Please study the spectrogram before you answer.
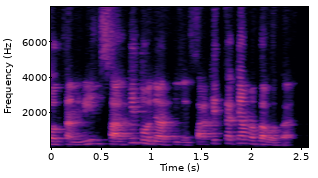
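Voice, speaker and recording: Speaking fast and expressively in a fairly high voice, this man teaches Arabic grammar, explaining the rules patiently and leading his class in call-and-response repetition. Crowd noise, faint background noise, and room echo are audible.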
